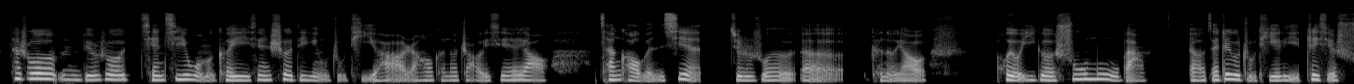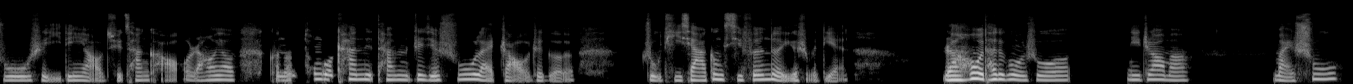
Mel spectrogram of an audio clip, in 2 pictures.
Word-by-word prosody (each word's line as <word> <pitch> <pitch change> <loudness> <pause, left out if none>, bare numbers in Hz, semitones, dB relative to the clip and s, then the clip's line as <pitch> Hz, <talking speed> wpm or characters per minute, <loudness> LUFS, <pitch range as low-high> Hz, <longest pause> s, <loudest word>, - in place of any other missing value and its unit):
他 265 - +2
说， 260 -1 +6
嗯， 215 -1 -4
比 205 0 -1
如 205 - +1
说 220 -2 +3
前 205 -1 0
期 225 +2 0
我 210 -4 0
们 - - -6
可 200 - 0
以 190 0 +3
先 205 +2 -1
设 220 0 +1
定 195 -1 -4
主 - - -10
题 - - -6
哈， - - -3
然 - - -4
后 195 +1 -4
可 190 -1 -9
能 195 0 -4
找 195 -1 -7
一 - - -4
些 200 +1 -2
要 200 -1 -1 0.5
参 210 -1 +1
考 195 -4 0
文 - - -5
献， 230 +3 +1 0.3
就 195 - 0
是 190 0 -1
说， 95 - -3 0.3
呃， - - -3 0.3
可 - - -8
能 85 - -4
要 95 0 -1 0.7
会 210 - +4
有 - - +4
一 195 - -3
个 195 -2 +2
书 235 +5 +1
目 240 -5 +2
吧。 180 0 -3 0.4
然 190 -1 -1
后 - - -1
在 200 +2 0
这 240 +2 +5
个 220 -2 +5
主 - - -6
题 185 0 0
里， 195 - -2
这 225 - +4
些 205 - -1
书 185 -1 -1
是 190 - -3
一 - - -8
定 190 -1 0
要 180 - -3
去 - - -6
参 195 0 -5
考， - - -6
然 185 - -3
后 200 +1 +1
要 210 -1 +1 0.3
可 - - -6
能 - - -1
通 245 - -1
过 230 -2 +3
看 235 +1 +1
那 230 - +3
它 215 - -1
们 215 -1 -1
这 220 0 +2
些 195 0 +2
书， 230 +3 0
来 220 -4 +2
找 - - -3
这 - - -4
个 - - -8 0.7
主 195 -3 -2
题 185 +1 -5
下 190 0 +2
更 235 +3 +3
细 205 -2 -3
分 220 +3 +2
的 235 - +4
一 - - -3
个 - - +1
什 - - -6
么 - - -7
点。 - - -7 0.9
然 205 0 +9
后 260 +3 +10
他 235 +1 +5
就 235 - +5
跟 230 - +2
我 205 -2 +2
说： 200 0 -1 0.5
“你 215 -1 -2
知 225 - -1
道 225 -1 +2
吗？ 195 -1 -3 0.8
买 190 -5 -2
书 245 +8 -2
205 Hz, 235 characters per minute, -25 LUFS, 190-225 Hz, 0.9 s, 后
